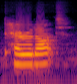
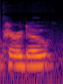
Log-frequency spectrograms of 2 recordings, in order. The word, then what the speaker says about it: peridot: personally on it, with a large cut peridot in his chest, or peridot, depending on how you pronounce it.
